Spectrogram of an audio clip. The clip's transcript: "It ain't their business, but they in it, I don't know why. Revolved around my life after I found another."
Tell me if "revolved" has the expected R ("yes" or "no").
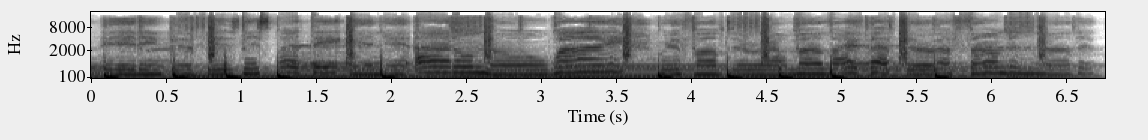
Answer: no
